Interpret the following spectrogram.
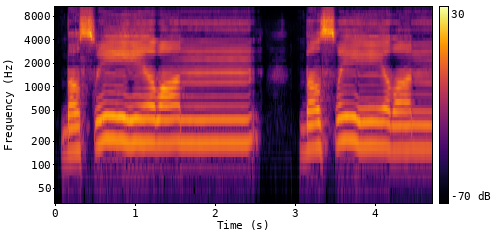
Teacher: را کے اوپر تنوین غنہ کریں گے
